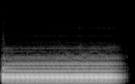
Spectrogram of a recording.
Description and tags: Fgtt 39 Eb1 3b
fagott classical wind
classical, fagott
